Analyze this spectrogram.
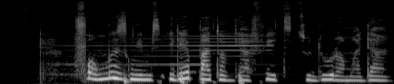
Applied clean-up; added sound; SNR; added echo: classical method spectral subtraction.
